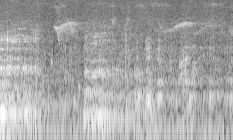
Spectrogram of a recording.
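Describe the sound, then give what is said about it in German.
Wild boars, a single male with several females wallowing in mud, grunt and squeal, low rough grunting running throughout with a couple of short high-pitched squeals breaking through, no voices. “Ein einzelner Keiler vergnügte sich abwechselnd mit mehreren Wildschweindamen, die sich lüstern vor ihm im Schlamm wälzten.”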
